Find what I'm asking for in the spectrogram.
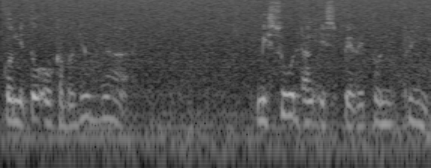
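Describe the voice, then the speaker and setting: A man's voice: fairly high pitch, normal speed, natural voice. An actor playing an earnest, ambitious grown Filipino son confiding in his mother in a radio drama. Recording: loud static hiss throughout.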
